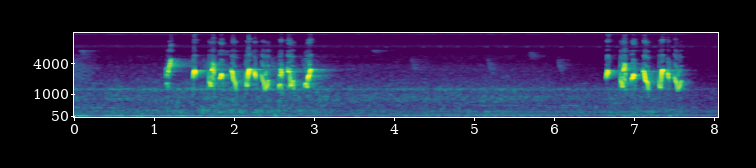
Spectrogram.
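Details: Captive decoy bulbul, recorded 8 August 2021, singing two bursts of rapid chirpy, warbling notes, each lasting about two seconds and separated by a pause, over a low steady hum.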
